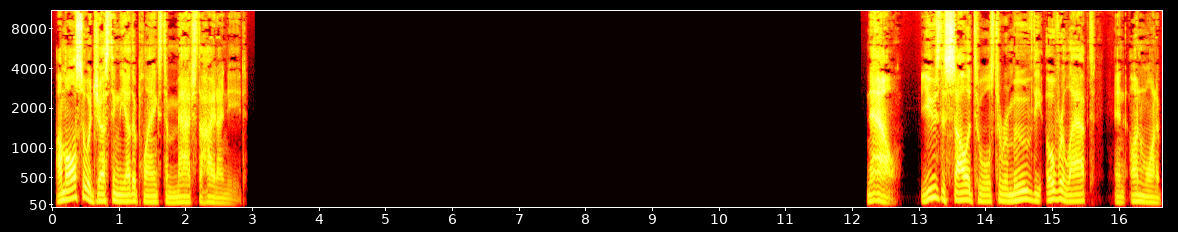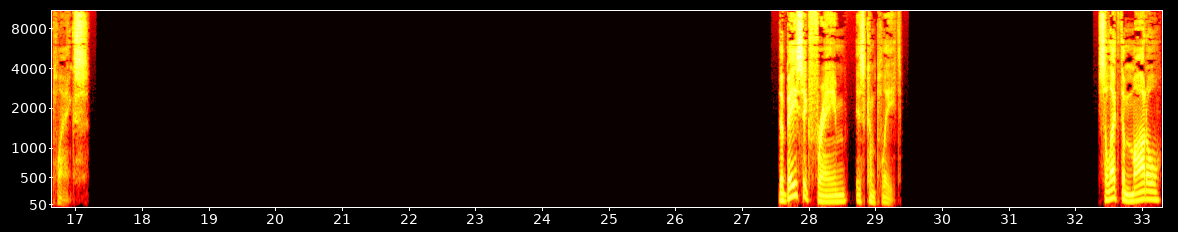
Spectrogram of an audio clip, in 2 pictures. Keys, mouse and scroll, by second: 1.3 scroll up 2, 1.8 shift+click, 2.2 scroll up 1, 2.4 s, 3.9 space, 4.3 scroll down 1, 4.7 middle click, 5.9 scroll down 1, 6.3 middle click, 12.0 scroll up 1, 14.8 space, 15.2 double click, 16.4 Delete, 16.5 Escape, 17.1 shift+middle click, 18.8 middle click, 18.9 scroll up 1, 19.2 middle click, 20.5 space, 20.7 double click, 20.9 Delete, 21.0 middle click, 21.1 Escape, 21.4 middle click, 21.6 scroll up 1, 22.2 space, 22.3 scroll down 1, 22.4 middle click, 23.5-25.0 scroll up 3, 23.7 double click, 23.8 Delete, 24.0 double click, 25.1-25.7 scroll down 1, 25.8 space, 25.9 scroll down 1, 26.2 middle click, 29.2 scroll down 1, 29.5 middle click, 30.3 scroll down 1.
